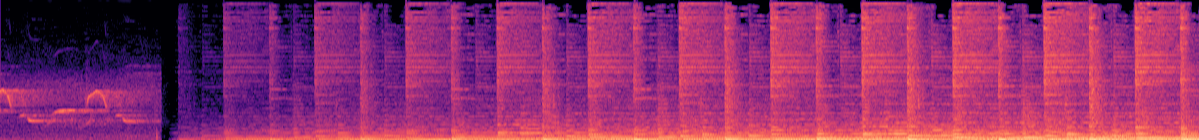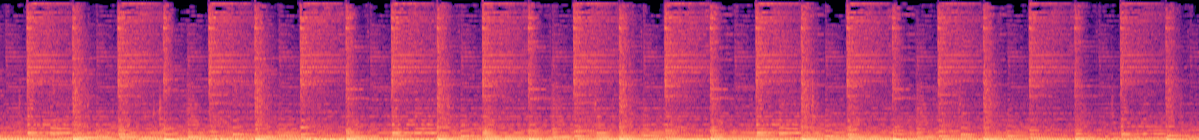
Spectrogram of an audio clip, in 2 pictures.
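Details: After a brief quiet start, loud electronic music with a steady, regular beat fills the recording, and no animal sounds come through.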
